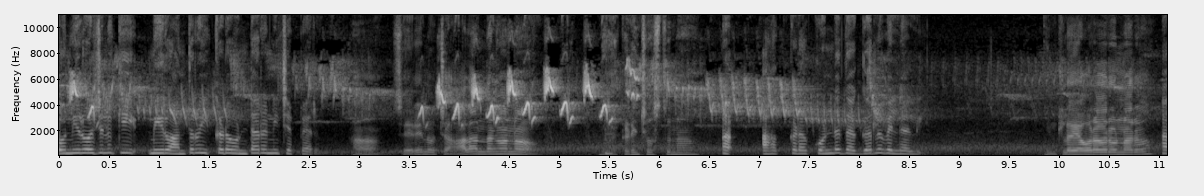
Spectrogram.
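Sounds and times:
small birds chirping: 0.0s - 11.0s
man's drawn-out voice: 3.0s - 4.8s, 5.4s - 6.4s, 9.9s - 11.0s.

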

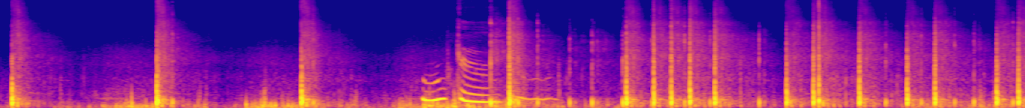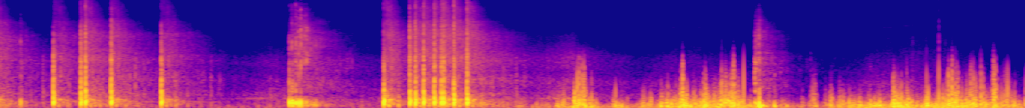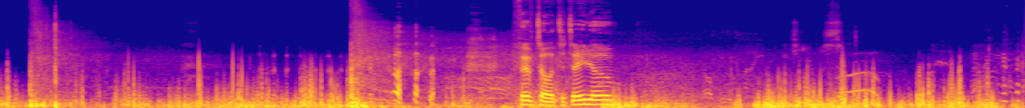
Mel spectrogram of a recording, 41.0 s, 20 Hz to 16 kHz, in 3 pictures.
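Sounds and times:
fireworks bangs: 0.0s - 5.2s, 6.1s - 21.8s, 23.7s - 24.4s, 27.7s - 29.8s, 32.0s - 38.5s
crackling firework bursts: 0.0s - 5.5s, 6.4s - 21.8s, 32.0s - 36.8s.

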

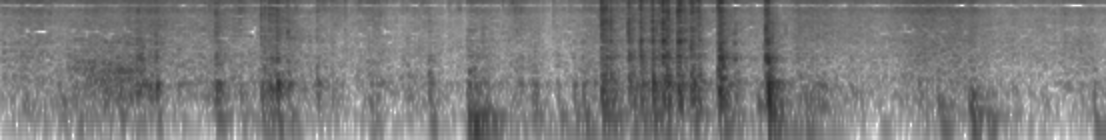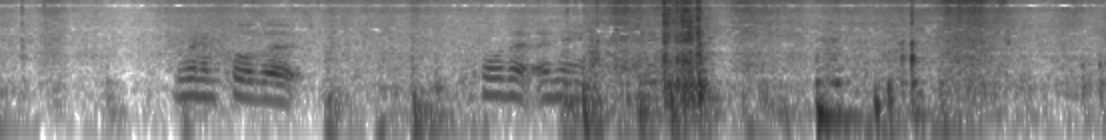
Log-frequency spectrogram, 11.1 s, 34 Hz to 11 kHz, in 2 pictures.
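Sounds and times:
plastic wrapping crinkling: 0.0s - 11.0s.

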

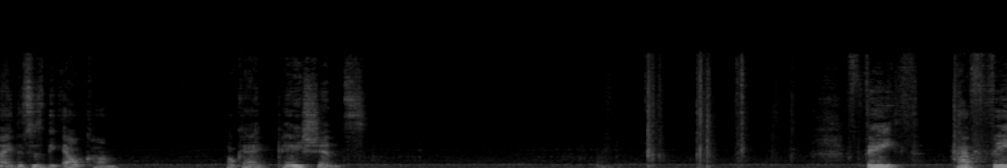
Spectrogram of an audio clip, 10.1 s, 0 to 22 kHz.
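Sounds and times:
faint steady hum: 0.0s - 10.0s
crisp card clicks: 6.4s - 8.0s.

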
